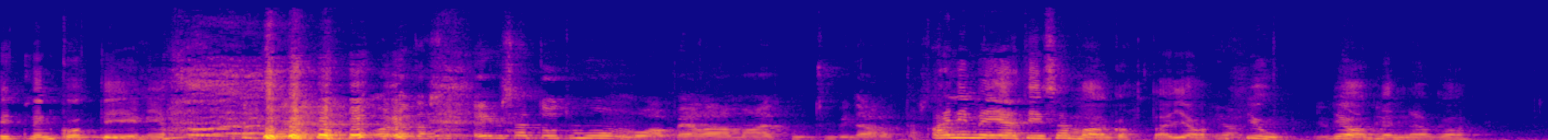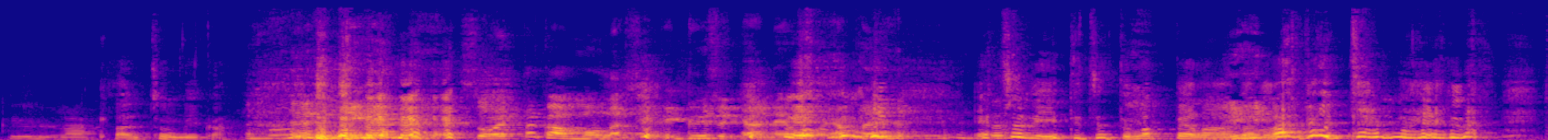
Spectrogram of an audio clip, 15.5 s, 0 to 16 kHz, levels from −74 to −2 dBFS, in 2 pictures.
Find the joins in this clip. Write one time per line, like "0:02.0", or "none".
0:08.3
